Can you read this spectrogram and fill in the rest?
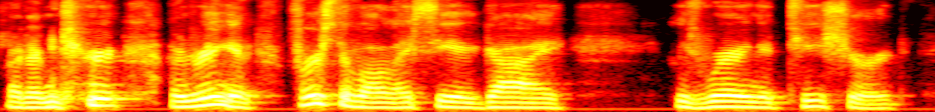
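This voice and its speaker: A middle-aged man, a journalist born in Morocco, telling lively anecdotes in casual conversation and mimicking the people he quotes. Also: mid-range voice, normal speed, breathy edge, no room sound.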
